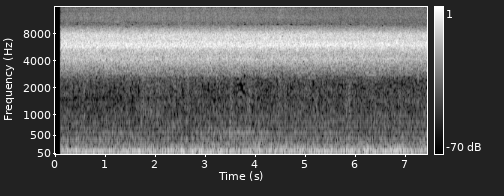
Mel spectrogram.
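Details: Cicadas in summer: a continuous, high, hissing buzz holds steady at the same pitch and loudness from start to finish, with no pauses or changes in rhythm and nothing else clearly heard.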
